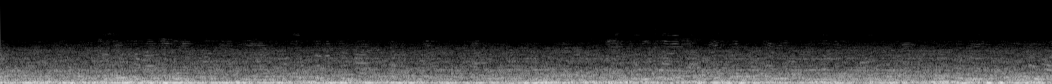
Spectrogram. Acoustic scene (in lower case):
car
